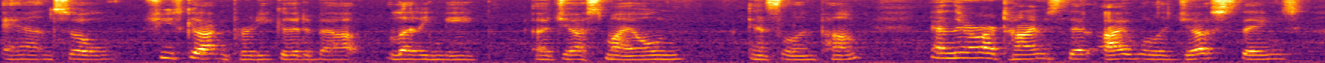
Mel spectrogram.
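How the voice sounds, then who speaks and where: Somewhat breathy and medium-pitched, a woman speaks at a fairly slow pace with audible room echo. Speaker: diabetic vlogger sharing personal experience. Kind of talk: casual personal talk to camera. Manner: halting, many filler words.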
